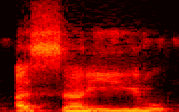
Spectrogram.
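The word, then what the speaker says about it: السرير: As-sariru means the bed, sin is from huruful shamsiya, so lam is omitted while pronouncing.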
